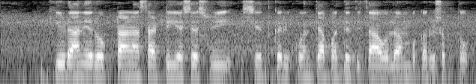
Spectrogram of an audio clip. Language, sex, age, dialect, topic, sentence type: Marathi, male, 18-24, Standard Marathi, agriculture, question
